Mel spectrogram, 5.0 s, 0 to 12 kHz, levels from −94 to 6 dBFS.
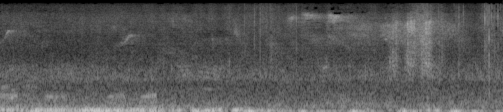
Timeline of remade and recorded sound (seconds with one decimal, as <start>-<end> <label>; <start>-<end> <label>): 0.0-0.8 recorded; 0.8-3.8 remade; 3.8-5.0 recorded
